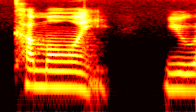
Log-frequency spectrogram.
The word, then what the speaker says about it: ขนม: one is the word camo you are not going to pronounce it in a rising tone even though Kai is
